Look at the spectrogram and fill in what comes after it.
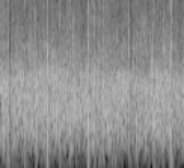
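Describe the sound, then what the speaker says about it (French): Dense, steady audience applause fills a studio talk show after the host calls for another round for a town mayor. The clapping stays loud and continuous throughout, with no voices over it. "est-ce qu'on peut l'applaudir encore?"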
